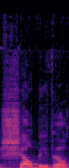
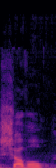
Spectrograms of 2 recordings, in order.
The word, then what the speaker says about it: Shelbyville: We made it in this wonderful small town called, well, we know it as Shelbyville, Tennessee, but actually the locals in Shelbyville pronounce it like a shovel. It's like Shovel, Tennessee.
